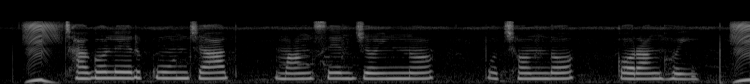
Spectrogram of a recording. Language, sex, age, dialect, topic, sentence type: Bengali, female, 18-24, Rajbangshi, agriculture, statement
